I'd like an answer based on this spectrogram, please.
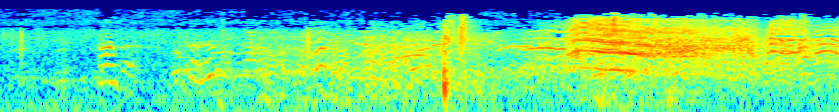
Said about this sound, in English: Now look, you see that? It burst. Well, stop crying. I'll buy you another balloon.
